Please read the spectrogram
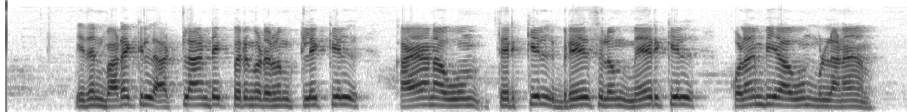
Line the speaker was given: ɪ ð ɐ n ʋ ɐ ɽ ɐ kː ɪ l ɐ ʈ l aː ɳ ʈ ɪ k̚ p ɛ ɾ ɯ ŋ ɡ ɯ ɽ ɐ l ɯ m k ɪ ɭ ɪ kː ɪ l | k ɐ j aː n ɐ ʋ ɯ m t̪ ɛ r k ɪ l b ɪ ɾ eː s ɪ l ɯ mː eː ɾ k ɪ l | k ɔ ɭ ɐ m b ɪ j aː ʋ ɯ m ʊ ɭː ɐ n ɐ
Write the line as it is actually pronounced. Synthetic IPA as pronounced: ɪ ð ɐ n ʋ ɐ ɽ ɐ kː ɪ l ɐ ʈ l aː ɳ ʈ ɪ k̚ p ɛ ɾ ɯ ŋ ɡ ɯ ɽ ɐ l ɯ m k ɪ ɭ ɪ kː ɪ l | k ɐ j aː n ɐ ʋ ɯ m t̪ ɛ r k ɪ l b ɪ ɾ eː s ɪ l ɯ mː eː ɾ k ɪ l | k ɔ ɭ ɐ m b ɪ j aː ʋ ɯ m ʊ ɭː ɐ n ɐ

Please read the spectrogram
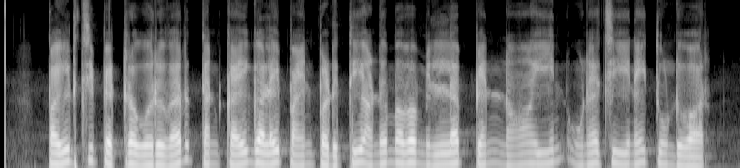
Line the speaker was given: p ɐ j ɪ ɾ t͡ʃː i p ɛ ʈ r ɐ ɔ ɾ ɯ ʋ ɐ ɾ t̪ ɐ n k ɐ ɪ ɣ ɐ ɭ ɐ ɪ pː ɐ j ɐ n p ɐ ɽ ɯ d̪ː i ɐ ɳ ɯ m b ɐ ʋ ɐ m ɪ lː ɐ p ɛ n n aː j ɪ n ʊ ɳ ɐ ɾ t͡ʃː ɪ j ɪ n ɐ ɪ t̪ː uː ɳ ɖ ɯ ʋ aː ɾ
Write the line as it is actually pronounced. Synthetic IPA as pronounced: p ɐ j ɪ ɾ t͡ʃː i p ɛ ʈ r ɐ ɔ ɾ ɯ ʋ ɐ ɾ t̪ ɐ n k ɐ ɪ ɣ ɐ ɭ ɐ ɪ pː ɐ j ɐ n p ɐ ɽ ɯ t̪ː i ɐ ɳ ɯ m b ɐ ʋ ɐ m ɪ lː ɐ p ɛ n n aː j ɪ n ʊ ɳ ɐ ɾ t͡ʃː ɪ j ɪ n ɐ ɪ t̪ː uː ɳ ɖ ɯ ʋ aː ɾ

